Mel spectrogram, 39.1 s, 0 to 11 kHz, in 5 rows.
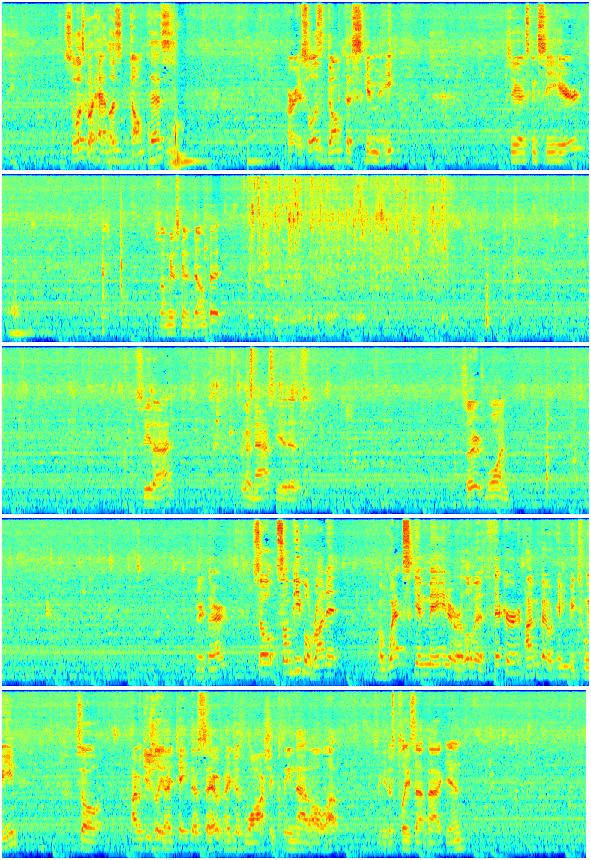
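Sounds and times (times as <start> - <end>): aquarium pump hum and water: 0.0 - 39.0.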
